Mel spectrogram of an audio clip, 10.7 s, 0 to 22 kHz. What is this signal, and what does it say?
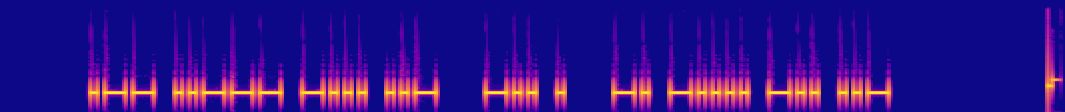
Morse code, heard as a keyed tone, about 17 wpm, 700 Hz. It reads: W2BU DE N6DU
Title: USA Callsign DE Callsign - 4 Characters - 17wpm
